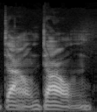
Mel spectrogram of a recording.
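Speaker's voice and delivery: usual speaking voice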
